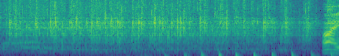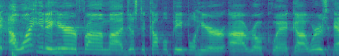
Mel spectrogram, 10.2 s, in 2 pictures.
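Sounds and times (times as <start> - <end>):
audience applause: 0.0 - 5.4
low thuds: 2.5 - 5.5
speech: 4.8 - 10.1.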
